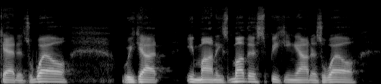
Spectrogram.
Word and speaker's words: E'Manie: It's it's pronounced Eminie Hughes. Okay, E''Manie. Hughes, just like Hughes.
